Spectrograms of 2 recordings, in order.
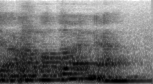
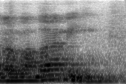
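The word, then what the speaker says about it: رمضان: Dia bilang hukumnya guru saya bilang seperti ini, bahwa kalimat Ramadhana dibaca Ramadhana, tidak Ramadhani.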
